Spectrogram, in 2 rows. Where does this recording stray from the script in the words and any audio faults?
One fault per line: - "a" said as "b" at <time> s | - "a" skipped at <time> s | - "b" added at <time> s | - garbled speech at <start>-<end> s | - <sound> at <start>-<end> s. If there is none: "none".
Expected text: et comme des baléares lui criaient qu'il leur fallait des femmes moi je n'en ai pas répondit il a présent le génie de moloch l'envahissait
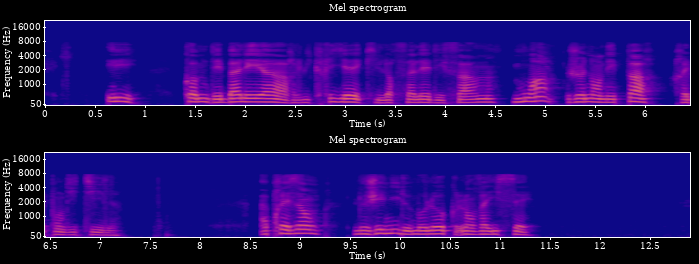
none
